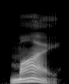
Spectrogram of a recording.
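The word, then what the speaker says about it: mãe: So, it's not "my", it's "mine". It has this distinct resonant hum.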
